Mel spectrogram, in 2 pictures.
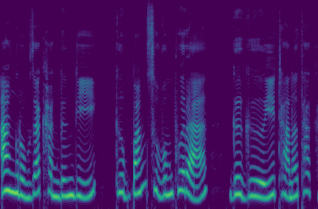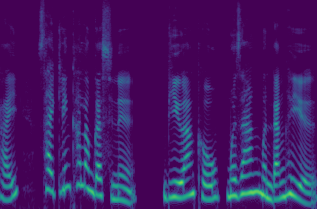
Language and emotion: Bodo, happy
